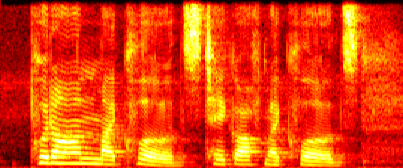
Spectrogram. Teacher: the th is there but it's very very short and when you're listening to a native speaker you might not even hear it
